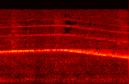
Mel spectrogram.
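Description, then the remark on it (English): An emergency vehicle siren wails steadily, its pitch sliding gradually lower as it passes, over a low rumble of traffic. “That ambulance is going to pick you up.”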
